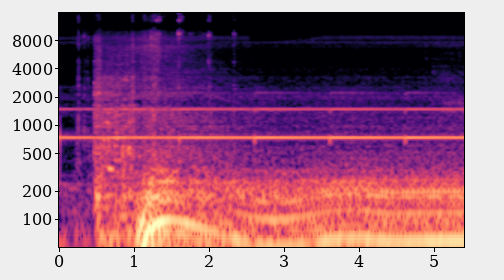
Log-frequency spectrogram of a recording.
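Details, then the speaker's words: 2000 Mustang GT, about 69,309 miles, stock exhaust, clean startup after an earlier AC clutch rattle. Engine catches after a brief crank and settles into a steady, even low rumble with no rattle; idles beautifully. "So it idles beautifully."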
